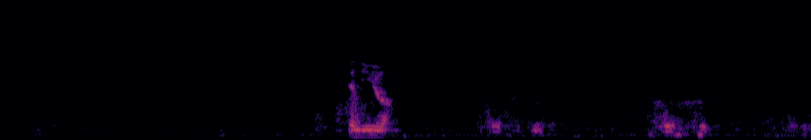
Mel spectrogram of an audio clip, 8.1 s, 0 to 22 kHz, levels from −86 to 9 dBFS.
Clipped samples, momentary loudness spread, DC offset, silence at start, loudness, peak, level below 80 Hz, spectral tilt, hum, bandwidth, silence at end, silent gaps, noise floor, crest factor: under 0.1%; 21 LU; under 0.1%; 3.4 s; -48 LUFS; -30 dBFS; under -90 dBFS; -5.5 dB/octave; none; 4 kHz; 0.05 s; 5.81-5.85 s; -88 dBFS; 24 dB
